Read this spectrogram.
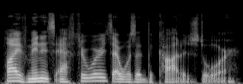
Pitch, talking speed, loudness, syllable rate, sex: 130 Hz, 220 wpm, -19 LUFS, 6.3 syllables/s, male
